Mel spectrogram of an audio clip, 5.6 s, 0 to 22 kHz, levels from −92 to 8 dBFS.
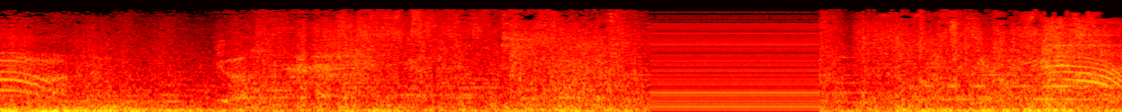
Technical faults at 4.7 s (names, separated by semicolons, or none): chunks out of order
